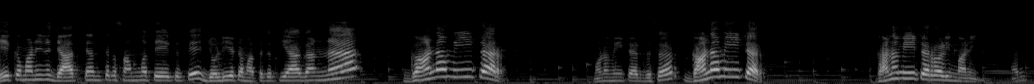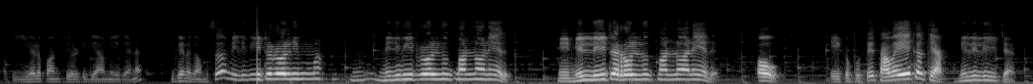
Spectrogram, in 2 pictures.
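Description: A gain setting was likely applied without a ramp at 12.91 s, so the sudden gain jump lifts sound and background noise together by about 12 dB until the end.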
